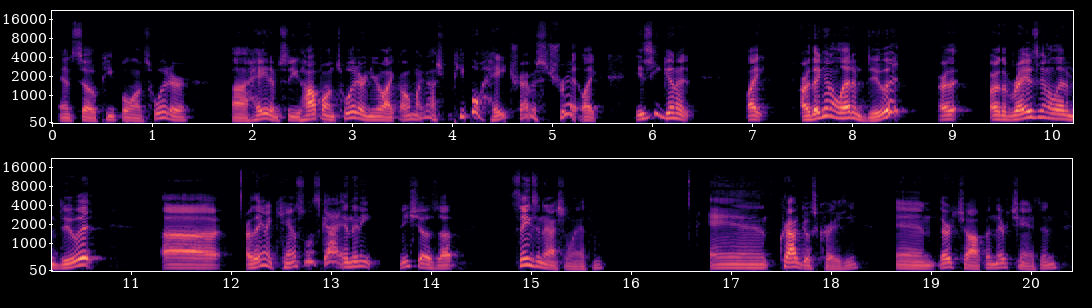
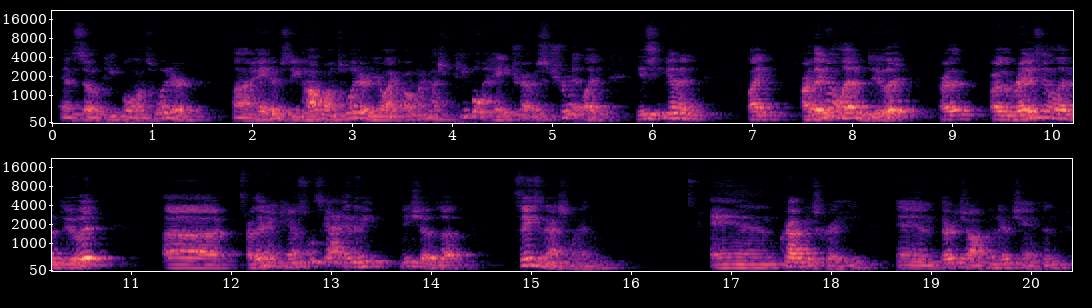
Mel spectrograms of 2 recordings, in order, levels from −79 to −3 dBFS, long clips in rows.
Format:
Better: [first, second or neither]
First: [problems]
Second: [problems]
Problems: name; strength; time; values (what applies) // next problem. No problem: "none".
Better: first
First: none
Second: off-mic speech; far // room echo; noticeable; dies away in 0.4 s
